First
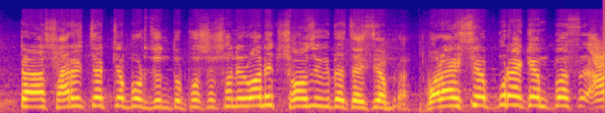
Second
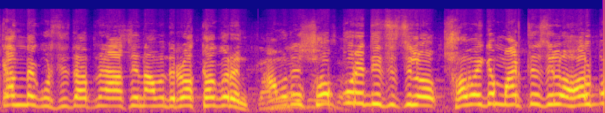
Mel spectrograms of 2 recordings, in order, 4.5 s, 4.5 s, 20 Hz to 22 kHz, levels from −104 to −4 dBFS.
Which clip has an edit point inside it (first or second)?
second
